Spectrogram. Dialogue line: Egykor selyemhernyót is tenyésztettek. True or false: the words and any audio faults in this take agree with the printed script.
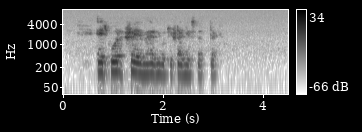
true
